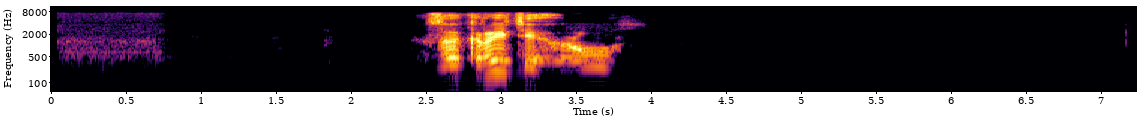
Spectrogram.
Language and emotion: Russian, sad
